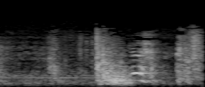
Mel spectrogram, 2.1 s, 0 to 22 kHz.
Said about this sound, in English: I'd been locked in the room for no more than 10 minutes when the door was opened and Maria and Joseph were roughly pushed inside.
